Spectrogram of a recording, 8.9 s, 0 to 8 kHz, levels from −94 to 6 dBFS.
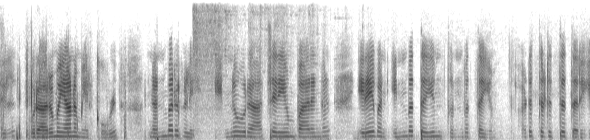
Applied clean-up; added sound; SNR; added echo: neural mask model RNNoise.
